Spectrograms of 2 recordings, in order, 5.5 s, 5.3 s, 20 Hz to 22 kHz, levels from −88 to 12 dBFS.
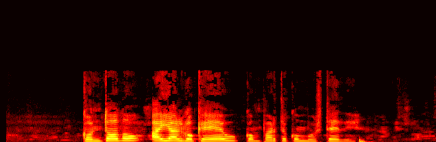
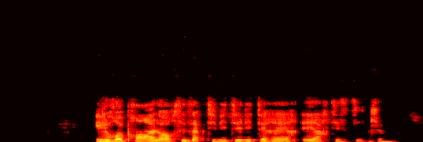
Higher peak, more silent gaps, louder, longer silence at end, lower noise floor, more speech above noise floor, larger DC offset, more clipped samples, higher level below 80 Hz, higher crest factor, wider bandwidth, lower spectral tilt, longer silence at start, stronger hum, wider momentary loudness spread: first, 0 dBFS vs -6 dBFS; neither; first, -16 LUFS vs -25 LUFS; first, 0.9 s vs 0.4 s; second, -58 dBFS vs under -90 dBFS; second, 41 dB vs over 65 dB; neither; neither; first, -52 dBFS vs -60 dBFS; about the same, 18 dB vs 20 dB; first, 11.5 kHz vs 7.2 kHz; about the same, -4.5 dB/octave vs -4.5 dB/octave; second, 1.05 s vs 1.2 s; neither; about the same, 18 LU vs 16 LU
